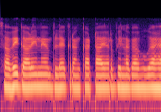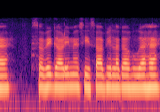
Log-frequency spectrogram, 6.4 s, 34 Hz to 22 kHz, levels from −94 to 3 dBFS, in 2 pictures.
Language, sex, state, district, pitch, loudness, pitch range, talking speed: Hindi, male, Jharkhand, Deoghar, 145 Hz, -15 LUFS, 145-150 Hz, 175 wpm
